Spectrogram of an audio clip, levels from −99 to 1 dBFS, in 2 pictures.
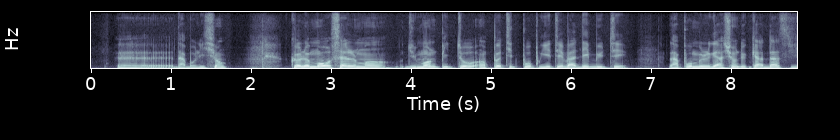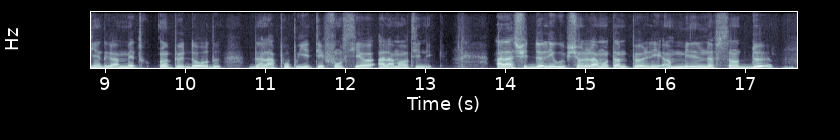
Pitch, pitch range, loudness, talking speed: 110 Hz, 100-125 Hz, -17 LUFS, 135 wpm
